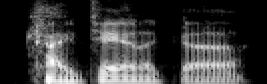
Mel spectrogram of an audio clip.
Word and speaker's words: Kitanica: And we spell it with a K instead of the CH so that people say it right.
